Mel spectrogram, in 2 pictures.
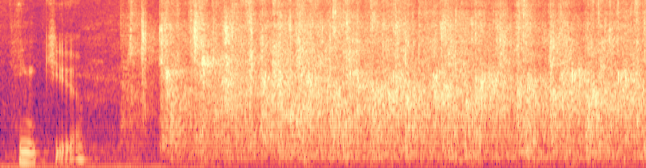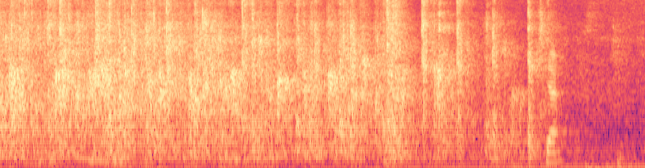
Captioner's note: applause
